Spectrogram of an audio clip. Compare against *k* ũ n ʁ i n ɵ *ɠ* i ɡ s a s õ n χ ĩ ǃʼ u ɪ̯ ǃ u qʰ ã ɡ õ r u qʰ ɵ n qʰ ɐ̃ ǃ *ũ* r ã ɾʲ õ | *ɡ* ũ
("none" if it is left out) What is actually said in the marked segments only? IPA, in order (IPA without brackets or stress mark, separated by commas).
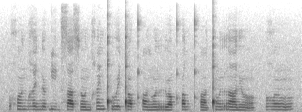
χ, ɠ, ũ, ʁ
